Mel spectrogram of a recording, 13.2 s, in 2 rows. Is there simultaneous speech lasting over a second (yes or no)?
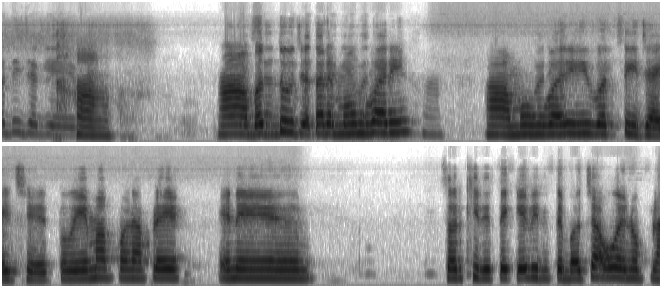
yes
